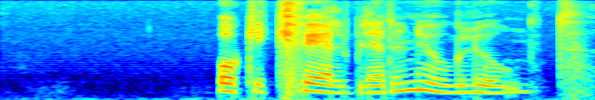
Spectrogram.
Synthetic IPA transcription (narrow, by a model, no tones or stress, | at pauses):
ɔkɪkʰvɛlːblɪd̪ɛnuːɡlɵŋt̪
